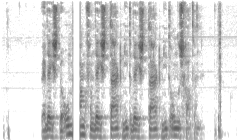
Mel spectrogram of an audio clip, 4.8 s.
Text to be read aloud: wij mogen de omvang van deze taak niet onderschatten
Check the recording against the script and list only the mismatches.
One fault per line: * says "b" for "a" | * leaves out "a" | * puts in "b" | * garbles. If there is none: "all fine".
* says "deze" for "mogen"
* puts in "deze taak niet"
